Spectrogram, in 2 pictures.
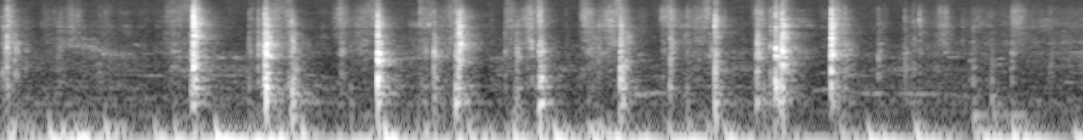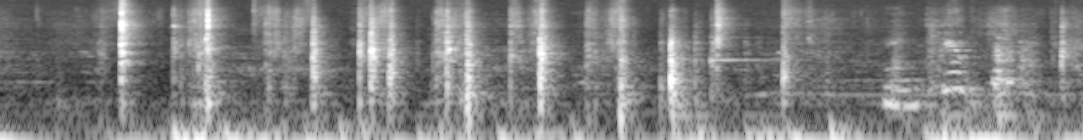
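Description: Tarot cards from a Dark Crystal deck being shuffled and drawn by hand, with rapid repeated riffling and slapping bursts in an irregular rhythm, close and crisp, with quiet talk in places.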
